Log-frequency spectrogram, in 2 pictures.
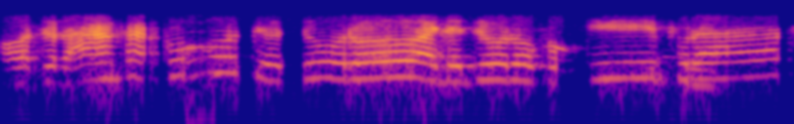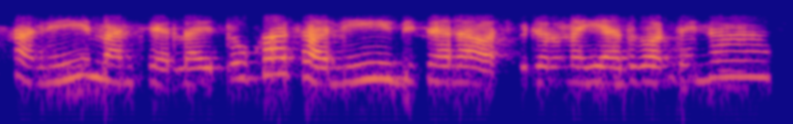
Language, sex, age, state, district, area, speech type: Nepali, female, 60+, West Bengal, Kalimpong, rural, conversation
